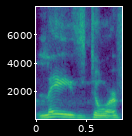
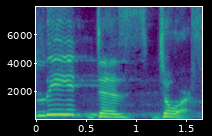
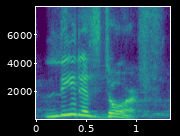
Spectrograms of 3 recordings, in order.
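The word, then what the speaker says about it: Leidesdorff: I've been calling it l dorf for years but it's Lees dorf let's say it together leis dorf kind of sounds a little German huh do you think they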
